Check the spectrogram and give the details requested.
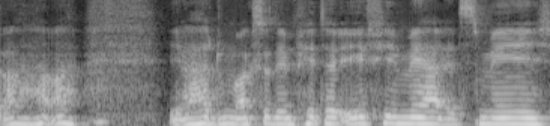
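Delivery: slow, tearful, blubbering, weepy whine. Retelling how a guy in a film whined to the girl, imitating someone whining tearfully. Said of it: "hat dann angefangen so rumzuheulen".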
